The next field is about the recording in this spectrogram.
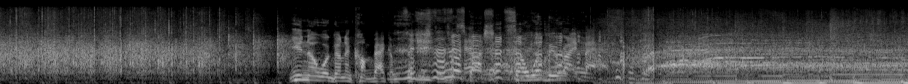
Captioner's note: applause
